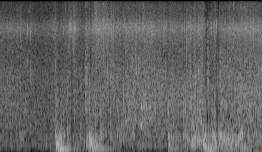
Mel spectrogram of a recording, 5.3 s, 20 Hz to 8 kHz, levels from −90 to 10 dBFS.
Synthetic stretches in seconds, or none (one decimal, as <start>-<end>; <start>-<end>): 0.0-0.5; 3.6-5.3

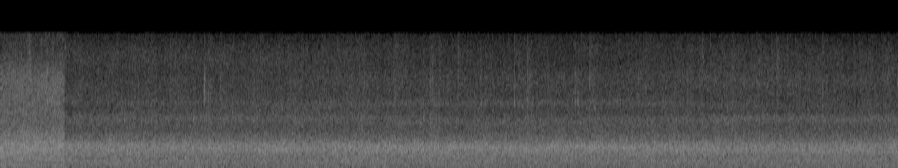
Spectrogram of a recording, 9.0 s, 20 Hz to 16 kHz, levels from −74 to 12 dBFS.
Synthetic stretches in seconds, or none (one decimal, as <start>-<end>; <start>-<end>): 0.8-9.0

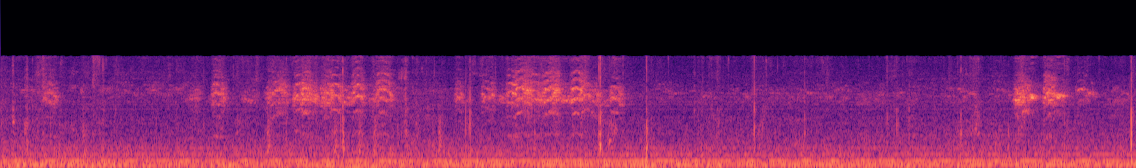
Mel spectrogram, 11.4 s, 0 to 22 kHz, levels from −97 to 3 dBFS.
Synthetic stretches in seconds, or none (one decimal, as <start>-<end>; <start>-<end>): none

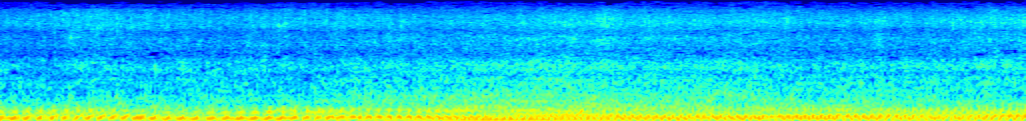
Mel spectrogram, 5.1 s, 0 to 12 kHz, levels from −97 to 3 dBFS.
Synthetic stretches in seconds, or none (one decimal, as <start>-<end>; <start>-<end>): 0.7-1.8; 3.5-4.2

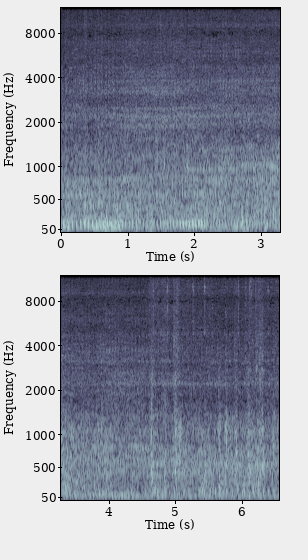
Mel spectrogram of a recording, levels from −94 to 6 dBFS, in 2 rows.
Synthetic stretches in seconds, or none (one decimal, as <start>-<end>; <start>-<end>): none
